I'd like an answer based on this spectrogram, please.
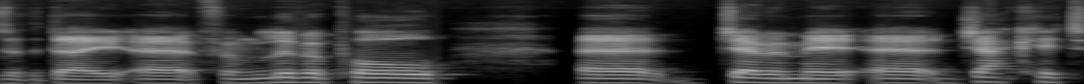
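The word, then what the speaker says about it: Jérémy Jacquet: Jeremy Jacket is the pronunciation I'm going for there.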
